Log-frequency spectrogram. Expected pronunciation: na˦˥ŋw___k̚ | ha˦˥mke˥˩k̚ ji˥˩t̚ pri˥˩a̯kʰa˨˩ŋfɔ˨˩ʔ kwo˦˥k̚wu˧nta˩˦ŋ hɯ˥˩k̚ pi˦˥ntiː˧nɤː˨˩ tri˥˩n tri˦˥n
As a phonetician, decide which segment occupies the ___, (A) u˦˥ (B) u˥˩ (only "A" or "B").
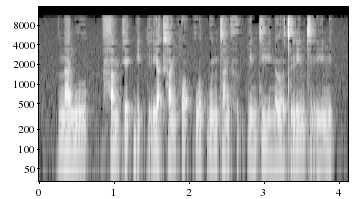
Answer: B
